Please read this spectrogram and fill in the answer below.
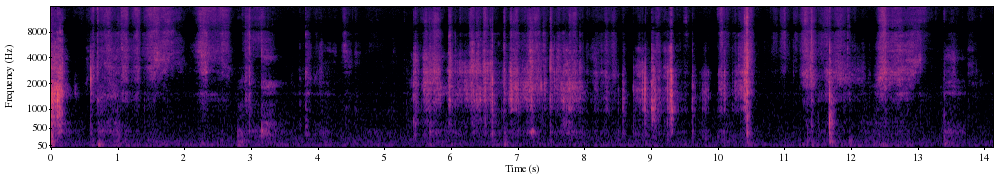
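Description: Faint scraping and rustling of card stock being handled and pressed, with a bone folder drawn along a fold, in short scattered strokes and a few light clicks.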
